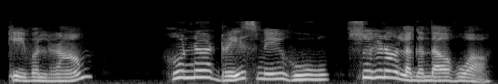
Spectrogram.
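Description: Throughout the speech, the sound is dull and smeared, with a fizzy, warbling edge on sibilants and nothing above 7.6 kHz. The likely cause is heavy AAC compression, AAC-LC at a low bitrate around 24 kbps, trimming the top band.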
